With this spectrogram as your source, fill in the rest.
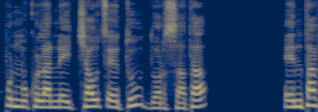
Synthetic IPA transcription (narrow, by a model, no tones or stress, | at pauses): pːʊnmʊkʊlɐnːɛɪt͡ʃːɐwt͡sʼe̞ːt̪ʊd̪ɔɾsːɐt̪ɐ | ʔɪnt̪ːɐ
